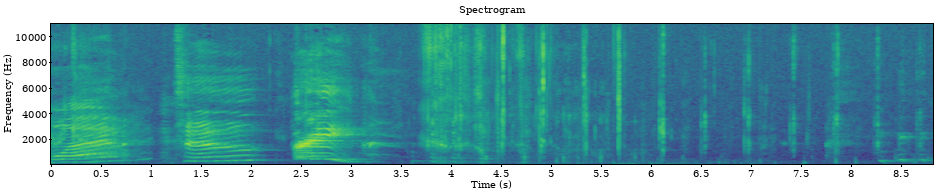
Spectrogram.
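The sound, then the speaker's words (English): A few drawn-out vocal sounds, then loud crunching as crispy roasted maple chipotle crickets are chewed: a steady run of sharp, brittle cracks and bites lasting several seconds. “Tastes like crunchy crickets.”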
